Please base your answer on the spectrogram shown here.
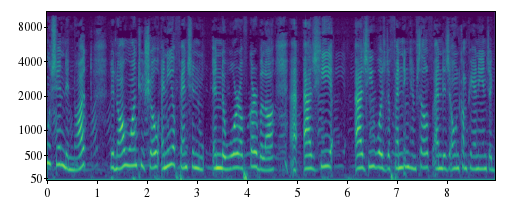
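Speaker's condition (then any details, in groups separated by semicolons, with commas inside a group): No condition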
